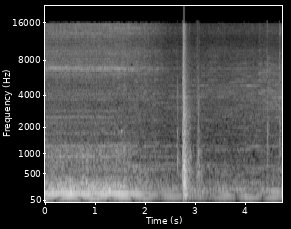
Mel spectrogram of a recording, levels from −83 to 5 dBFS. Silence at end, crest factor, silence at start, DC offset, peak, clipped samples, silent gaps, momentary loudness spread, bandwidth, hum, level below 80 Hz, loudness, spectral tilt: 0 s; 18 dB; 0 s; under 0.1%; 0 dBFS; under 0.1%; none; 16 LU; 17 kHz; none; -50 dBFS; -17 LUFS; -4 dB/octave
